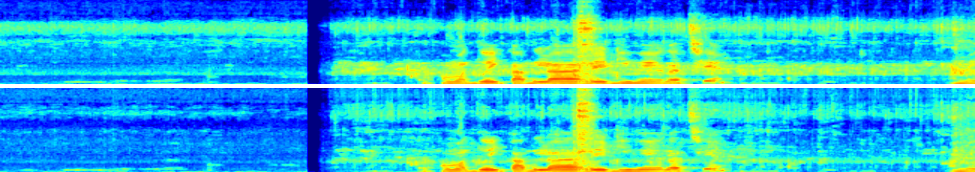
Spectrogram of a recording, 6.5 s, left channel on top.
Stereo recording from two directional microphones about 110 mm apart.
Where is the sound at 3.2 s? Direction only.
20° right (ahead or behind).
